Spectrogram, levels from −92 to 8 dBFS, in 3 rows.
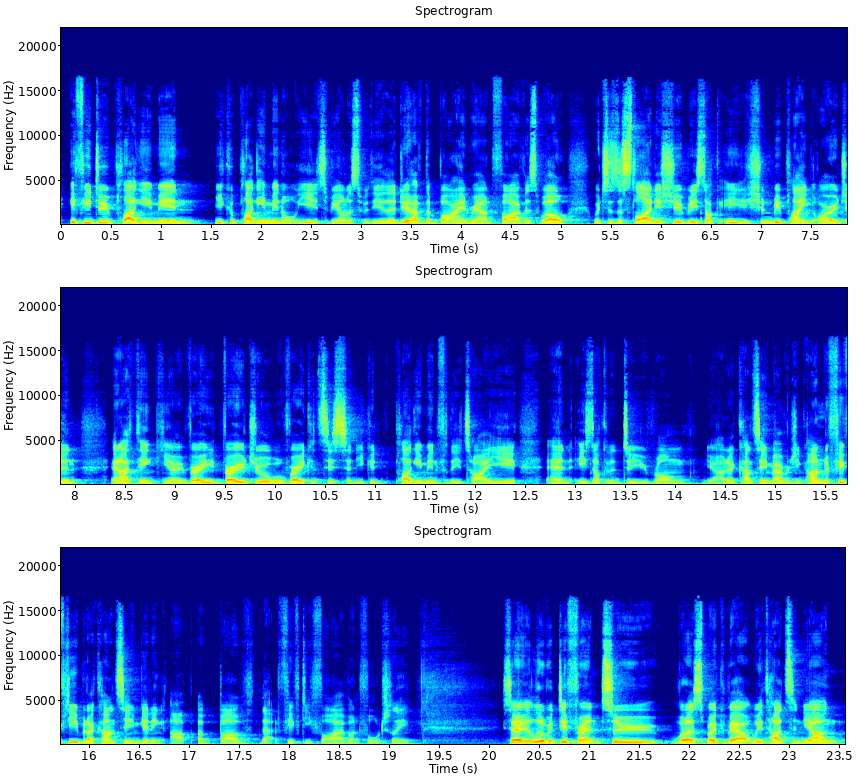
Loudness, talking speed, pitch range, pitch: -27 LUFS, 255 wpm, 90-125 Hz, 105 Hz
